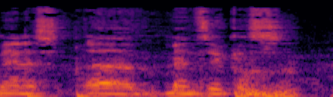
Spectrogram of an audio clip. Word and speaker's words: Mantzoukas: Jason Mantzoukas. – Okay, Jason Mantzoukas. – Not Mana, just Mantzoukas. – Well, that's what I said the first time, Mantzoukas.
